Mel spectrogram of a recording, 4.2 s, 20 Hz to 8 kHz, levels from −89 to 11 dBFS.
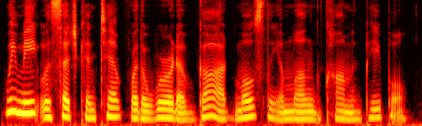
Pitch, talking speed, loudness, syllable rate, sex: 155 Hz, 215 wpm, -19 LUFS, 5.0 syllables/s, female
